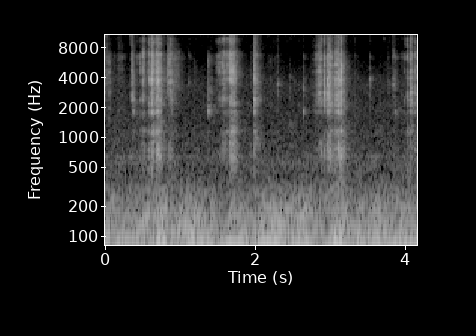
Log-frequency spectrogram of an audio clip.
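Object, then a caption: Blackboard chalk stick. A small, solid light-blue blackboard chalk stick, held in fingers with long nails, is shaved and carved with a small metal blade cutter held in the other hand. Bright, dry scraping and crunching bursts come in short strokes over a steady low hum, with a quieter stretch between.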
